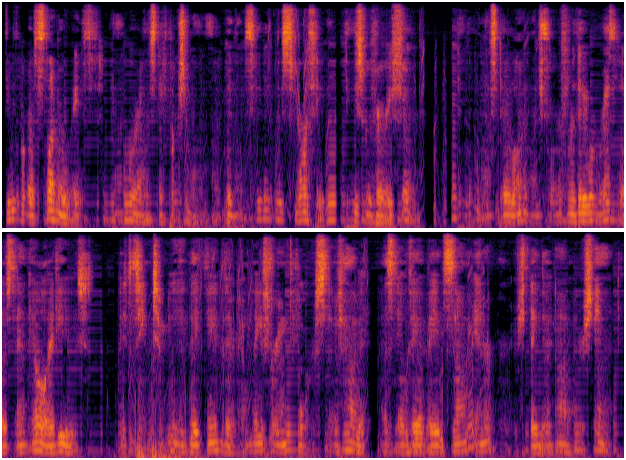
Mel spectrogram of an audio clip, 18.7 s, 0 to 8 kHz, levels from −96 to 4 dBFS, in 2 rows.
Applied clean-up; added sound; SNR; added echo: neural mask model DeepFilterNet 3.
